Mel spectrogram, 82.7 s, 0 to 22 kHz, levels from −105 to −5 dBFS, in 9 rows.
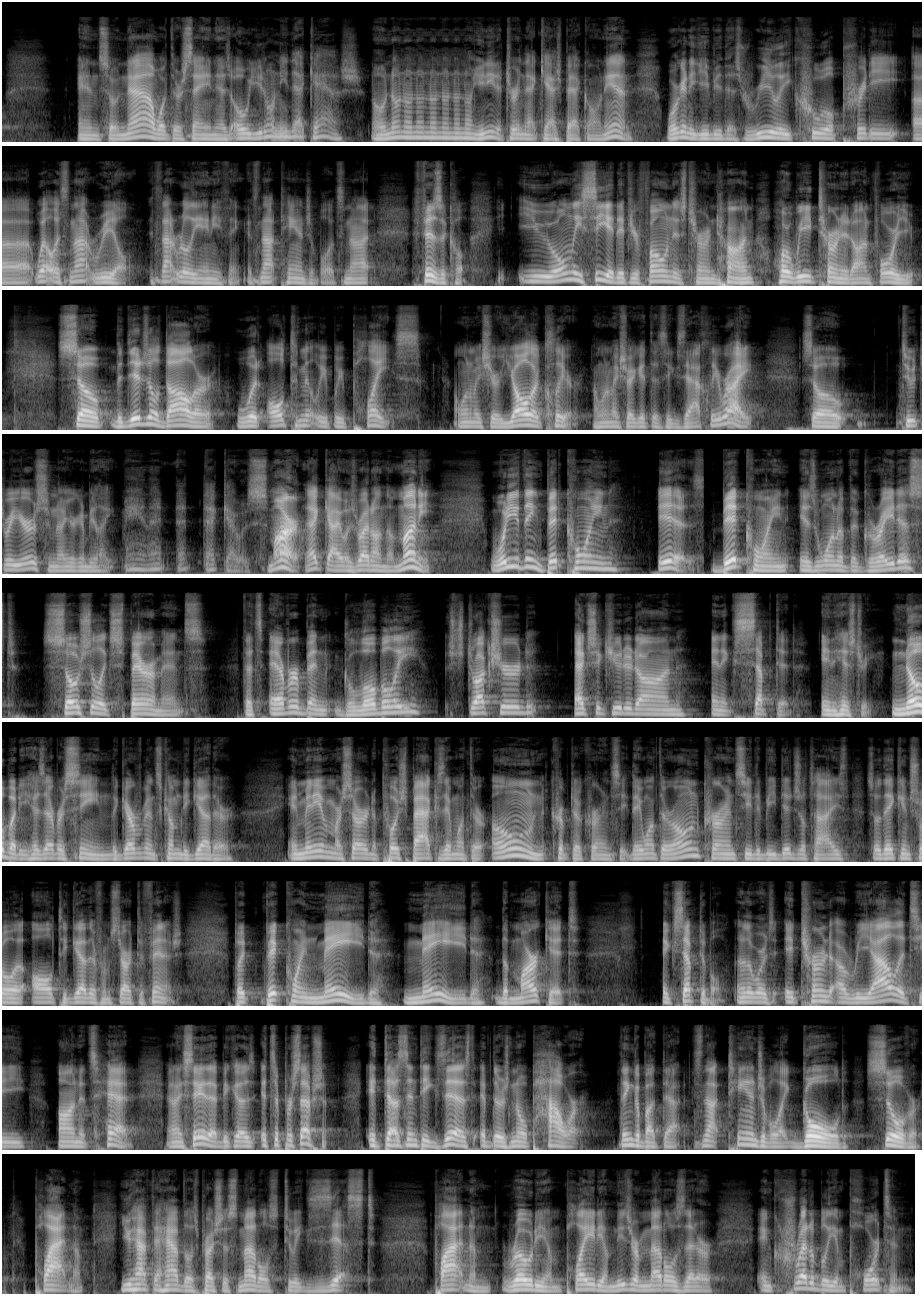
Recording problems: none

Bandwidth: 14 kHz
